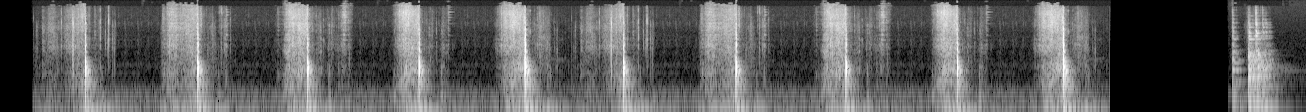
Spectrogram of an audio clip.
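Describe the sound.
Cabbage being chopped with ten steady, evenly spaced strokes of a knife, each a sharp percussive thud, followed after a pause by one brief final knock.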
